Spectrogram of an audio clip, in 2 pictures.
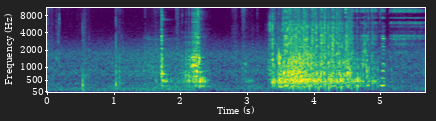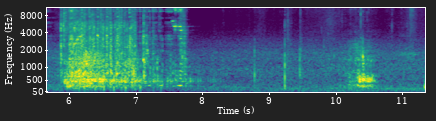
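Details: Bolens (MTD) 21-inch push mower that needs many primer pushes to start: fires in short ragged bursts of a second or two then dies each time; engine cuts out after startup, carburetor cleaning needed.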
